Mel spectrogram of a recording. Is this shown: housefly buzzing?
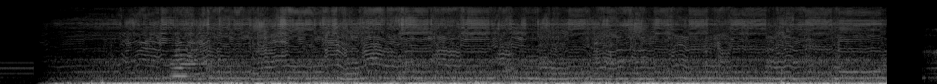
yes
